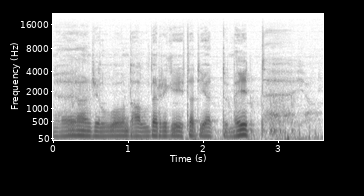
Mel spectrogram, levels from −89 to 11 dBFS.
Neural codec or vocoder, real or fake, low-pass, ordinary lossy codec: none; real; 19.8 kHz; none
